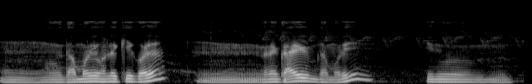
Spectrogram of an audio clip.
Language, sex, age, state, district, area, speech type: Assamese, male, 45-60, Assam, Barpeta, rural, spontaneous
